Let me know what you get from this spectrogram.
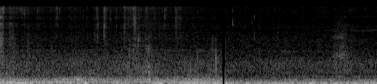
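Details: Broad low rumble like passing traffic, with a few soft knocks and a brief dropout, and no animal voice.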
